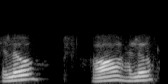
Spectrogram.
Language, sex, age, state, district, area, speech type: Odia, male, 45-60, Odisha, Nuapada, urban, conversation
